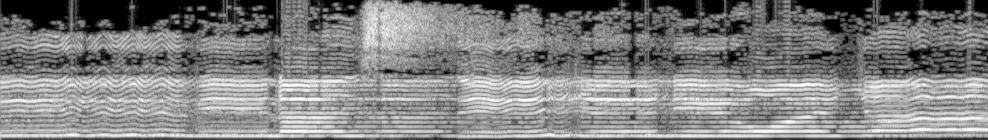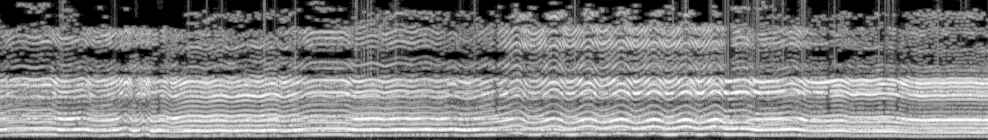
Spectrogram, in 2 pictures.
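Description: A woman's solo voice in the melodic Qur'an-recitation (tilawah) style, amplified through a microphone. It sings long held notes decorated with rapid melismatic trills, and climbs to a higher pitch after about four seconds before settling back down near the end.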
